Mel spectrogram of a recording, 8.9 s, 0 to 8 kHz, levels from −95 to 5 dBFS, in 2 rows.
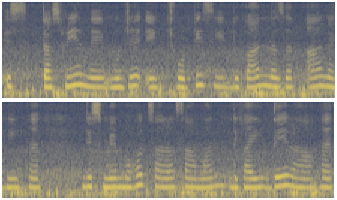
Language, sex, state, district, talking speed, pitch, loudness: Hindi, female, Madhya Pradesh, Dhar, 135 wpm, 240 Hz, -16 LUFS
